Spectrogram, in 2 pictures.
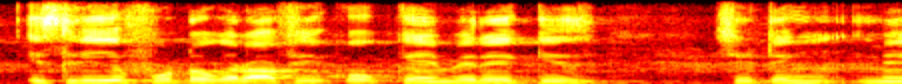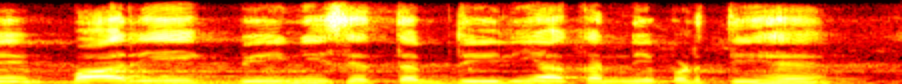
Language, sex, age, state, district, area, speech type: Urdu, male, 18-30, Uttar Pradesh, Saharanpur, urban, spontaneous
